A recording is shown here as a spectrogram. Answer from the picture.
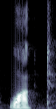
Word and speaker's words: walk: দেখেন ওয়াকড, হ্যাঁ, ওয়াকড। L will be silent here. এলটা এখানে সাইলেন্ট থাকবে প্রনাউন্সিয়েশনের ক্ষেত্রে। ওয়াক, হ্যাঁ, এলটা সাইলেন্ট থাকবে।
